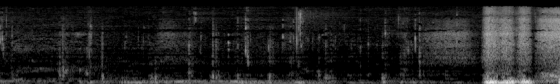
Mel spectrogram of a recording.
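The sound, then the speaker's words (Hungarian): Wet chewing and mouth noises of someone eating ASMR-style: a steady run of soft squishy smacks and clicks, then a louder, denser burst of squelching at the end, with no talking. “Hogy eszel, miközben magyarázom. De közben ASMR-re átállunk. Ja. Várjál. Lenyelem”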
